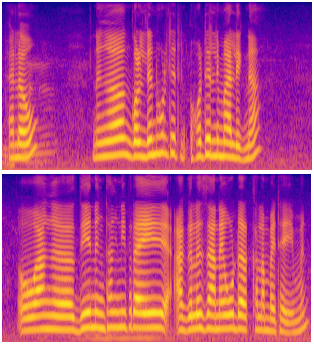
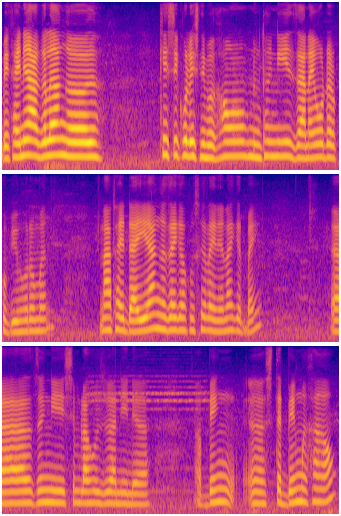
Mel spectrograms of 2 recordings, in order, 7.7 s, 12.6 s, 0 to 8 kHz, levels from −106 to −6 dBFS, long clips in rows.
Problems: constant background noise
